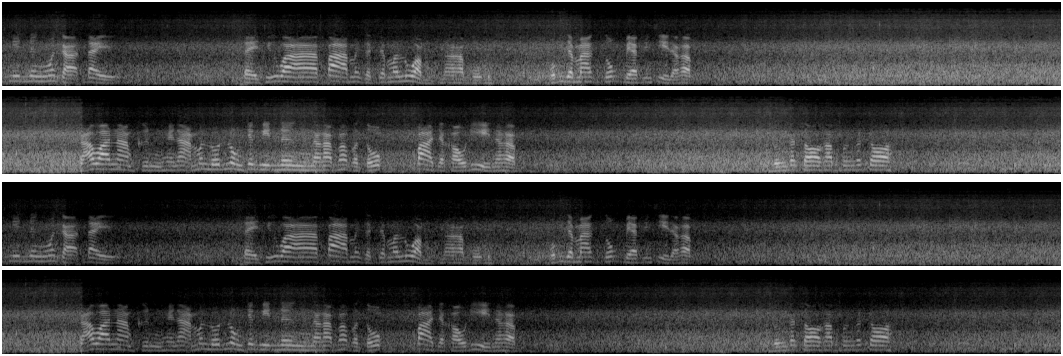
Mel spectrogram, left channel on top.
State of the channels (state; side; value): quieter; right; 7.0 dB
